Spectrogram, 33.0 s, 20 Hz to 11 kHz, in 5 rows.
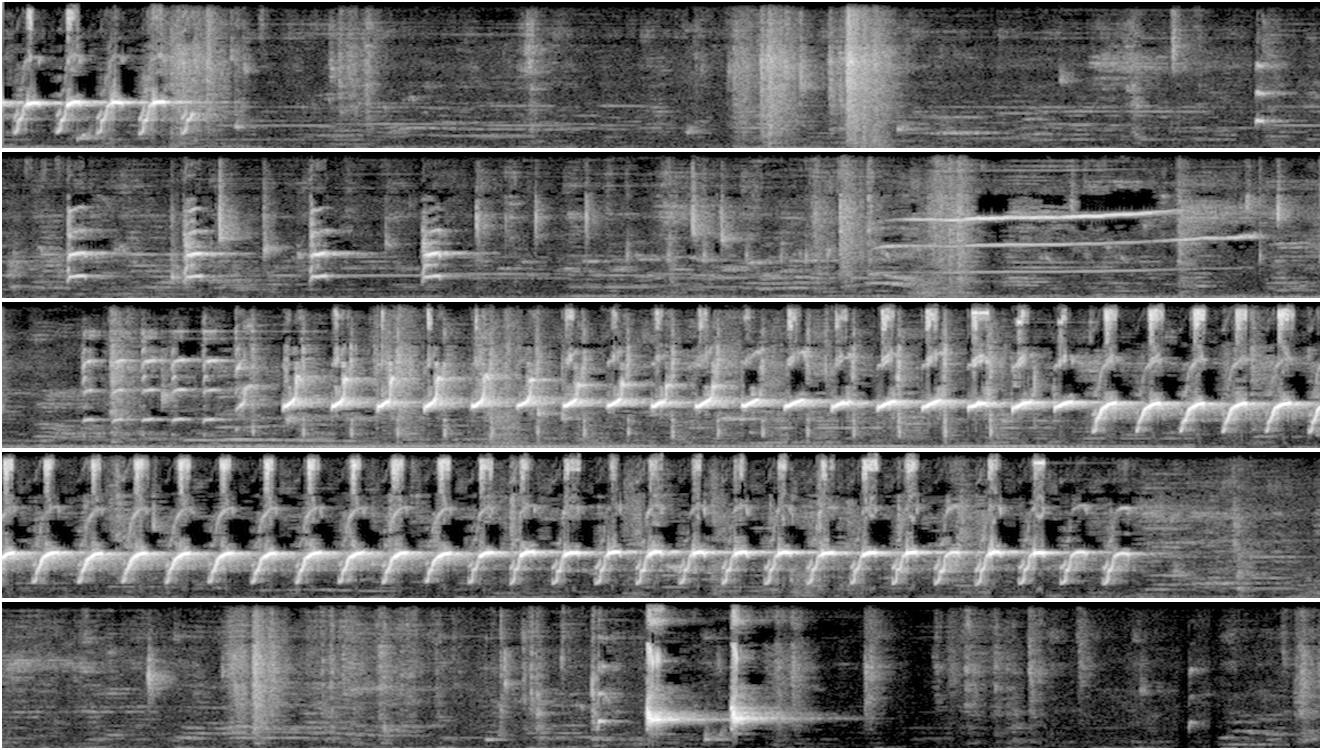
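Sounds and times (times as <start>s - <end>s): bird trilling: 0.0s - 1.2s, 6.3s - 9.2s, 13.6s - 25.6s, 29.3s - 30.4s
rising whistle: 13.6s - 25.5s.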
